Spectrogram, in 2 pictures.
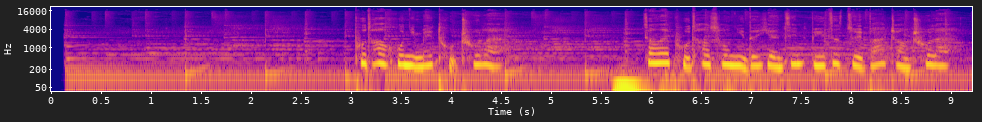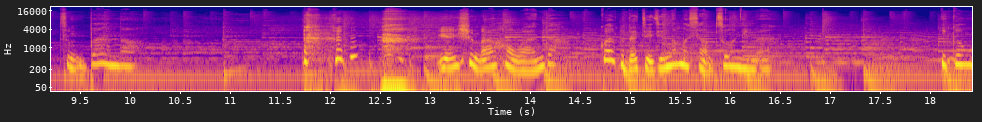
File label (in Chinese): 古风; 青蛇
